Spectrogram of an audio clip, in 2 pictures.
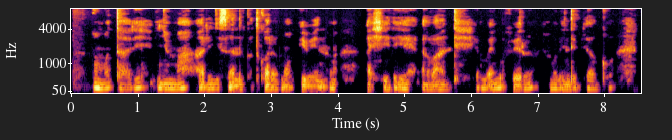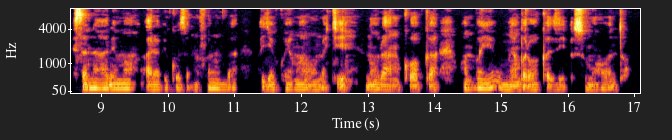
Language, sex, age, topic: Kinyarwanda, female, 18-24, finance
